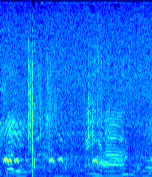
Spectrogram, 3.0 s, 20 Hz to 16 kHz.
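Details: Tundra swans filmed on 1 January 2014 in Japan, adults and a juvenile: short nasal honking notes in pairs near the start and middle, a sharp knock, then a rougher call, over a steady low hum.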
